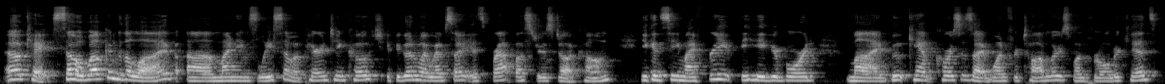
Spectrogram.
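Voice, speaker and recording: Blunt raspy older woman. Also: on the low side, moderate pace, hardly any pauses, reverberant. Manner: blunt, direct, chatty. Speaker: parenting coach. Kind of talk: live-stream Q&A chat.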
